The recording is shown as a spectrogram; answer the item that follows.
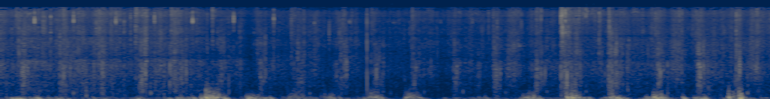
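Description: A companion walks briskly along a trail, her footsteps landing in a steady stream of many quick, dull thuds and scuffs at a hurried pace.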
